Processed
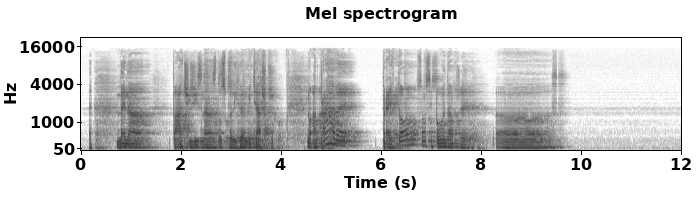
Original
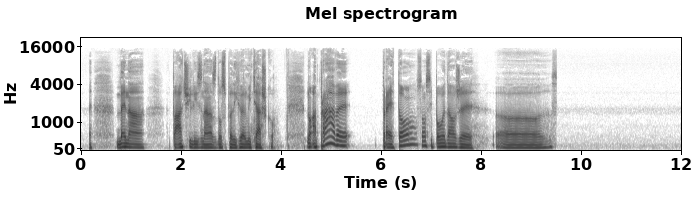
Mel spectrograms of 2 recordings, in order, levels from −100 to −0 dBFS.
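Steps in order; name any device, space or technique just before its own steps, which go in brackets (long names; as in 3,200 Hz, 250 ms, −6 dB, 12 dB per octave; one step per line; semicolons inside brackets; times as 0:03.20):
0:07.43–0:07.83: noise gate −23 dBFS, range −11 dB
microphone above a desk (comb filter 3 ms, depth 68%; convolution reverb RT60 0.50 s, pre-delay 111 ms, DRR 6 dB)
dynamic equaliser 1,000 Hz, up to −5 dB, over −40 dBFS, Q 1.2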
